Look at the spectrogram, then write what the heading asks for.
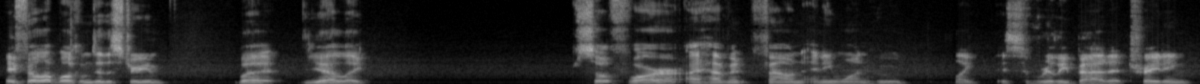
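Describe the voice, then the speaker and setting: A young man with a hoarse, fading voice, hosting a casual livestream, rambling and answering viewers' chat comments as they come in. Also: mid-range voice, unhurried. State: hoarse, losing his voice. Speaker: livestream host.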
